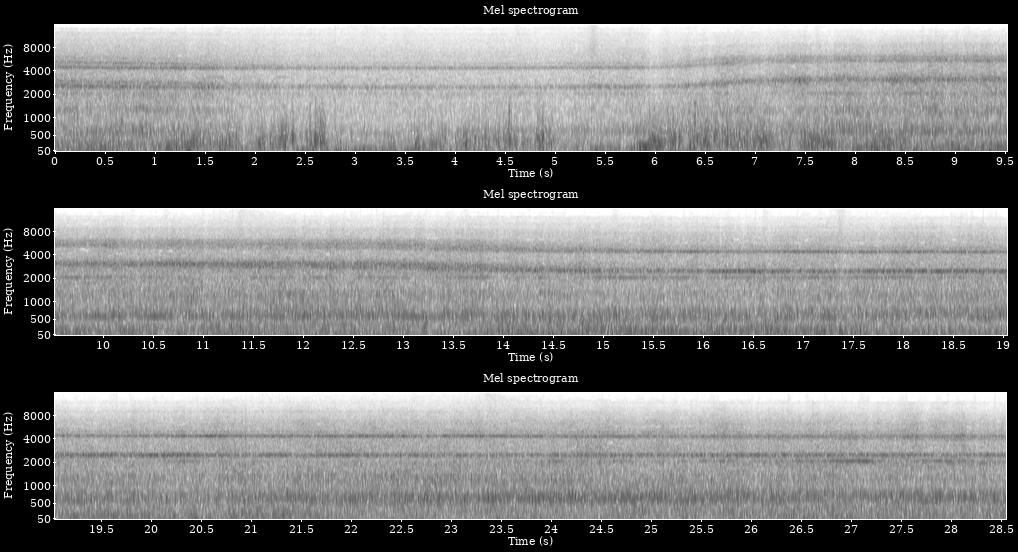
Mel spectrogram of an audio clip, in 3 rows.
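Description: B-1B Lancer bomber's four turbofan jet engines running, a loud rush under a high turbine whine. The whine rises in pitch about six seconds in, then eases back down and holds steady.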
